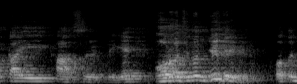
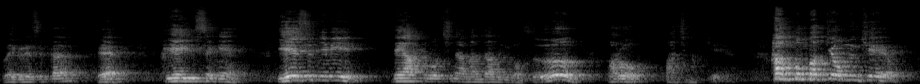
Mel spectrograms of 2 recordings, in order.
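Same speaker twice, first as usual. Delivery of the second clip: normal talking voice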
